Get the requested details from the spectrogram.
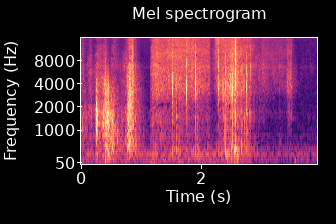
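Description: Bare hands wearing rings turn, lift and smooth the thin pages of a large bound volume of old yellowed paper magazines lying open on a table. Bright, crisp paper rustling and crinkling comes in several bursts, with a steadier soft swish in between, before fading to a quiet close.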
